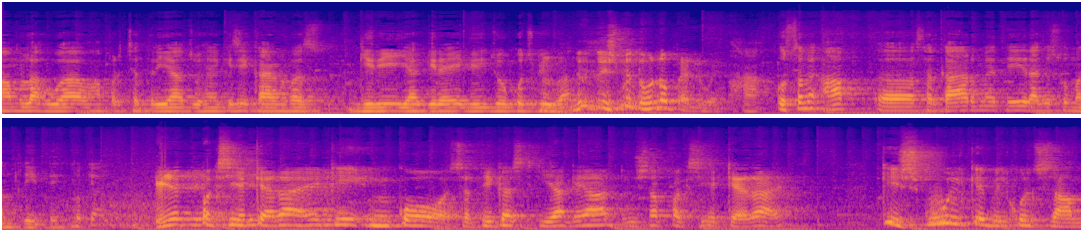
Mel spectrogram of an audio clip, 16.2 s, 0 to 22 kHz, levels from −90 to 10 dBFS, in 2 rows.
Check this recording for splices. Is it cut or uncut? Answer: cut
